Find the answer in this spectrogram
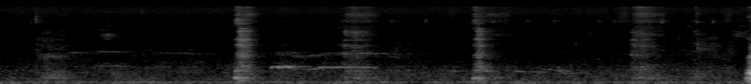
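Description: A man's short, sharp exhalations while exercising, a few seconds apart, over faint room hiss.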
